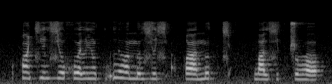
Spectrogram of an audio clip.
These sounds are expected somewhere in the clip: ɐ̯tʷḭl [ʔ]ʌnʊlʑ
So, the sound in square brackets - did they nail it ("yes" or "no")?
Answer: no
